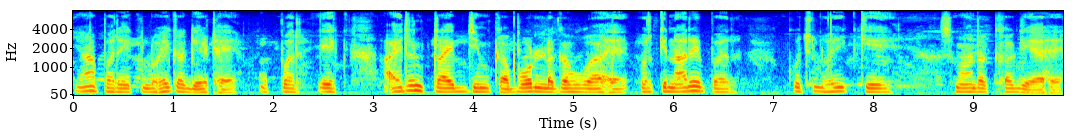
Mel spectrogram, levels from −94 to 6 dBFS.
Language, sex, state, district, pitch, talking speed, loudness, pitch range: Hindi, male, Himachal Pradesh, Shimla, 130 Hz, 165 wpm, -18 LUFS, 120-135 Hz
